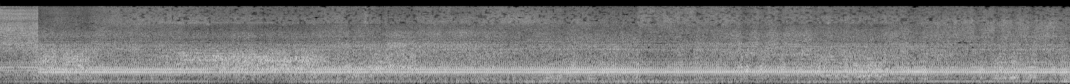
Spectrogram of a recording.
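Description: Portable electric pressure washer running steadily, its motor hum under a hiss of spray. The sound shifts abruptly about half a second in, then holds steady.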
